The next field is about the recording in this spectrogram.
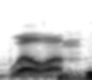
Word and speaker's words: Willem: William Dafoe? – Yeah. Willem. – Willem.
